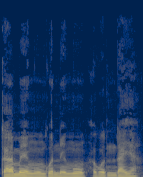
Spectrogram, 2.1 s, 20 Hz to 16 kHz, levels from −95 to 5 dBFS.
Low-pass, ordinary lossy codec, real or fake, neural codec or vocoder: 14.4 kHz; MP3, 64 kbps; fake; vocoder, 44.1 kHz, 128 mel bands, Pupu-Vocoder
